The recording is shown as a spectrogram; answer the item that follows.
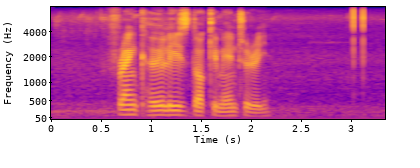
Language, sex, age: English, male, 24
